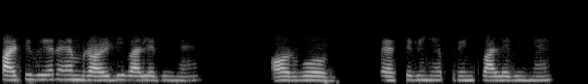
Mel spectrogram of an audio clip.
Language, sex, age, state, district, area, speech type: Urdu, female, 45-60, Uttar Pradesh, Rampur, urban, conversation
